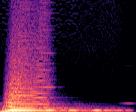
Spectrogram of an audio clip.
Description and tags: Some of the glitch / ambient sounds that I've created.
glitch, reaktor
